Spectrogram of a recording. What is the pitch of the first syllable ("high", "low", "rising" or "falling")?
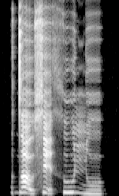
falling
